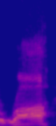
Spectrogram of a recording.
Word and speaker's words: Ra: in widespread agreement that Ra is actually not pronounced as the ah sound, that it's more of a long A on the subject.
